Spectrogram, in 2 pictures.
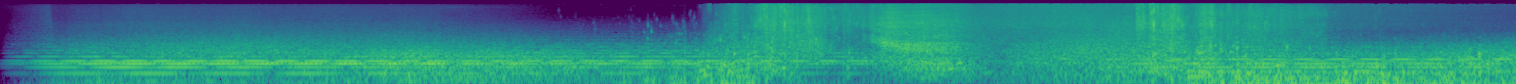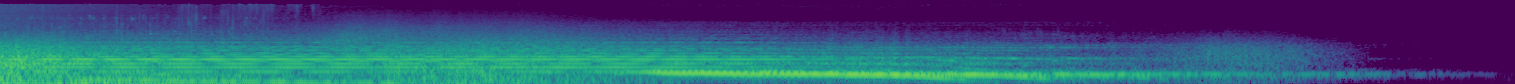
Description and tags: Thar'she blows
a whale comes up for a breath of air and dips back into the ocean
ocean, underwater, whale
